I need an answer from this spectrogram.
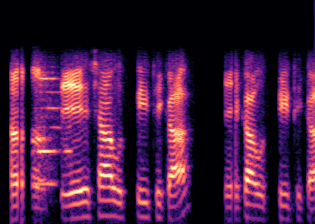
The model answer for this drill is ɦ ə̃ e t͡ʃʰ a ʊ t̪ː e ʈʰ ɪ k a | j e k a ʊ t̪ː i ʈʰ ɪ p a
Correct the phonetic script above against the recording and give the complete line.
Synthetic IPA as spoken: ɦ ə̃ e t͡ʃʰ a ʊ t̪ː i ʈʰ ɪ k a | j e k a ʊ t̪ː i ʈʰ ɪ k a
